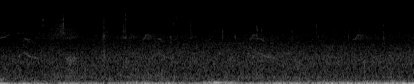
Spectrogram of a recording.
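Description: Outdoor ambience: a steady low rumble with faint, scattered bird calls.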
